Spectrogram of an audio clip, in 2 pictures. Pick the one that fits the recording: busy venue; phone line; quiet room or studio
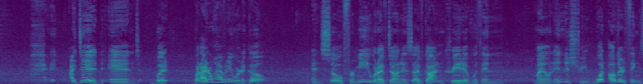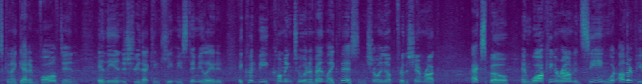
busy venue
